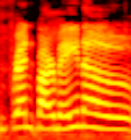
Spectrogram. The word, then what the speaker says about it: Brent Barbano: It's Brent Barbano. Hello. Hey, did we you.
